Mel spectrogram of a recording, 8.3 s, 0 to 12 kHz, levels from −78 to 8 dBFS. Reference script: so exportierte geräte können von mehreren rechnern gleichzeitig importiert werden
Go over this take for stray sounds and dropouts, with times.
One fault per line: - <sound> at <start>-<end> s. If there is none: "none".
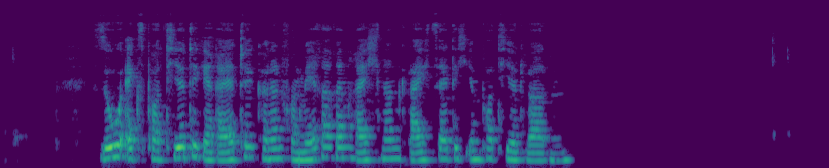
none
